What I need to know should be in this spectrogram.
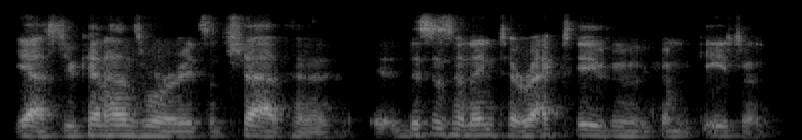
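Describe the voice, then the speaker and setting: In a French-Canadian accent, a man speaks with monotone, flat intonation and a dark, mellow tone that is somewhat breathy. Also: medium pitch for a man, moderate pace. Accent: French-Canadian, non-native English. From Quebec, Canada. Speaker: company founder. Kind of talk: webinar presentation. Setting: online webinar. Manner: halting.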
